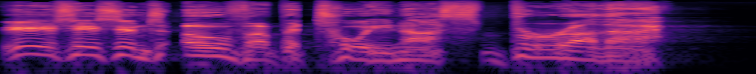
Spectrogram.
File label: Male Night Elf Start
